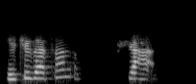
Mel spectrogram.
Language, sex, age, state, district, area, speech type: Kashmiri, female, 60+, Jammu and Kashmir, Anantnag, rural, conversation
